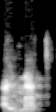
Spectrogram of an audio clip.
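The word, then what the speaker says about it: עלמה: La palabra que tenemos aquí que está diciendo virgen es una palabra en hebreo que se escribe almat, como si fuera alma, pero con una H al final, ¿sí?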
